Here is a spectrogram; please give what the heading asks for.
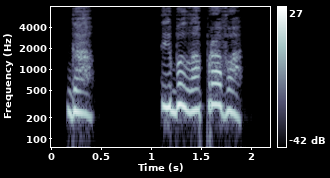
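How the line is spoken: Excited. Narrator (Russian): взволнованно произнесла она

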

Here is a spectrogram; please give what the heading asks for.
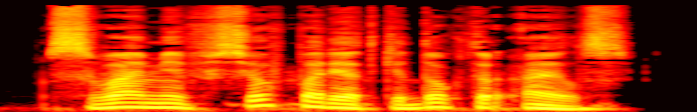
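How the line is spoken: Quiet question. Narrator (Russian): тихо спросила Луиза

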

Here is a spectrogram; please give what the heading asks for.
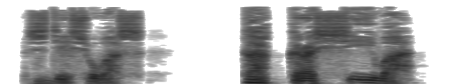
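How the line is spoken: Whisper. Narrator (Russian): прошептал Маман Генденг

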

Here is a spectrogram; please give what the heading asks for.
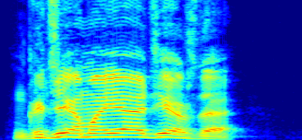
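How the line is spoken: Barked. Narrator (Russian): рявкнул он Шае

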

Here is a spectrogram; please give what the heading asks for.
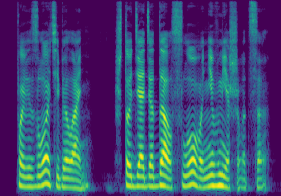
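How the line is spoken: Growling. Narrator (Russian): прорычал Дюнкин

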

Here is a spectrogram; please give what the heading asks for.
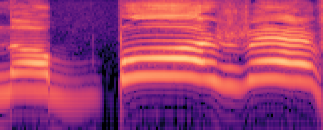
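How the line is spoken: Sudden cry. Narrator (Russian): вскрикнула вдруг Катерина Ивановна

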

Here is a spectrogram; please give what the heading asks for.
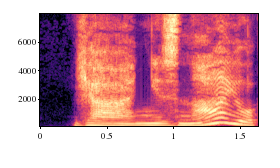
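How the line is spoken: Uncertain reply. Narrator (Russian): ответила она неуверенно

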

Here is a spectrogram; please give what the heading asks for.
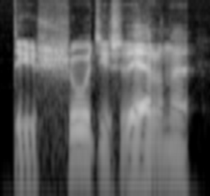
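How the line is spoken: Hiss. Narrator (Russian): прошипел я

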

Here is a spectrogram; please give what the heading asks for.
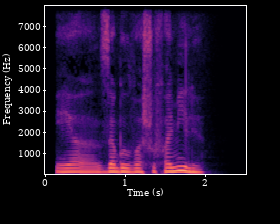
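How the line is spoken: Muttering. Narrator (Russian): пробормотал он

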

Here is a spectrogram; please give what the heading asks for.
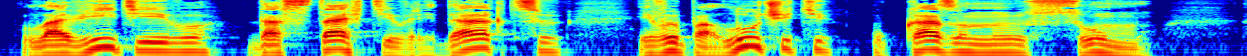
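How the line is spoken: Reading aloud, then sighing. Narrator (Russian): закончил он чтение и вздохнул

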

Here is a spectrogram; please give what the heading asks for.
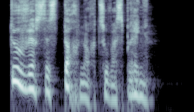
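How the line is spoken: Sighing. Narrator (German): seufzte sie

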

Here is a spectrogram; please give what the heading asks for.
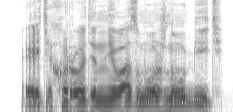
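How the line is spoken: Furious bark. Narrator (Russian): яростно рявкнул Брэд

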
